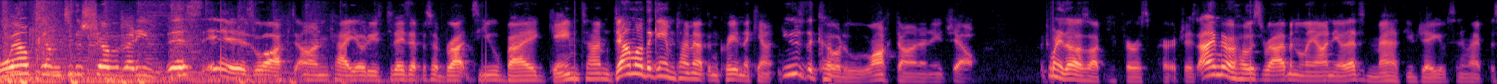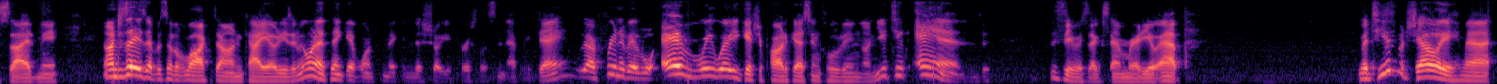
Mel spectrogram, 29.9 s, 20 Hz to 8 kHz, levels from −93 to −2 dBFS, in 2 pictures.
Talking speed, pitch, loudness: 180 wpm, 135 Hz, -25 LUFS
